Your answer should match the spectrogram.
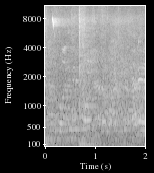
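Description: A basketball bouncing on a wooden gym floor: two thuds about 0.7 s apart, with voices chattering in the background.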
